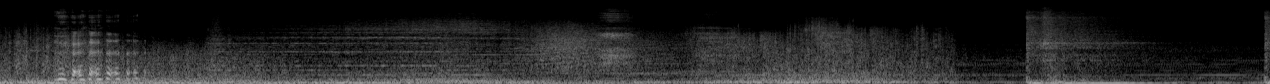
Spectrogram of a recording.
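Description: An explosion in an action film roars as a long, loud, rumbling blast that churns on for many seconds, dips briefly, then breaks into a fresh sharp burst near the end.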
